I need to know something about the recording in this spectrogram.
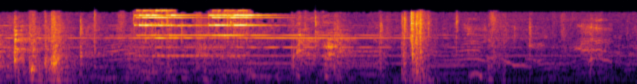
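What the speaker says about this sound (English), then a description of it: "The phone's ringing." A telephone rings indoors in a domestic sitcom scene, bright repeated trilling bursts mixed with room noise, movement and brief voices.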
